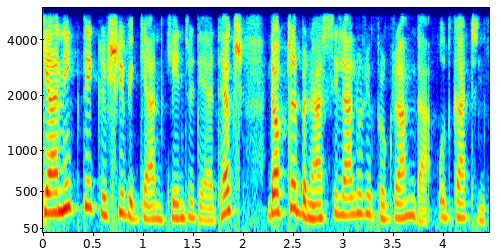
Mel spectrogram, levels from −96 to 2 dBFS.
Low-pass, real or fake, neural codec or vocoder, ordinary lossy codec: 5.4 kHz; fake; codec, 24 kHz, 6 kbps, HILCodec; none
